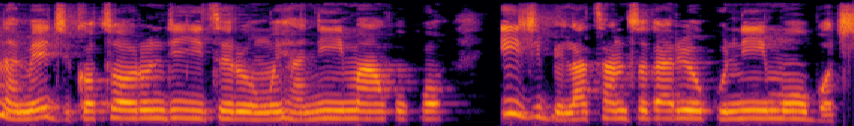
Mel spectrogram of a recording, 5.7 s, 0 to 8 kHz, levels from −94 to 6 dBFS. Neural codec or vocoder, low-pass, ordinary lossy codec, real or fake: none; 7.2 kHz; none; real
